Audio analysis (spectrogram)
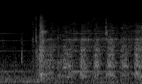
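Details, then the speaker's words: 2013 BMW 328i at a salvage auction, listed as start-not-drive: short uneven bursts of starter cranking about three a second with a little throttle, never catching; crank, no start. "give her a little gas nope that didn't sound good either come on old girl come on"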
